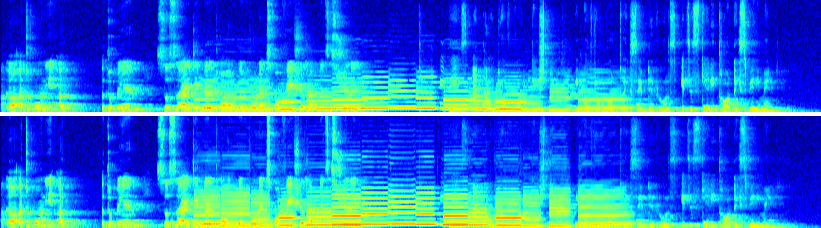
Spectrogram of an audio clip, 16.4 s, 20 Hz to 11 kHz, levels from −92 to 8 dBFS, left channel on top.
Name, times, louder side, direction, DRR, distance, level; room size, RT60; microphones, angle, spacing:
voice 1, 0.1-1.3 2.0-2.8 3.1-7.2 11.8-12.0 12.7-13.0, right 1 dB, 20° right, 5 dB, 1.0 m, -29 dB
Wind instrument woodwind instrument, 3.8-12.7, right 5 dB, 50° right, 0.5 m, -24 dB
voice 2, 8.5-15.5, left 1 dB, 20° left, 5 dB, 1.2 m, -34 dB
14.5 x 7.5 x 8.6 m, 1.4 s
head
